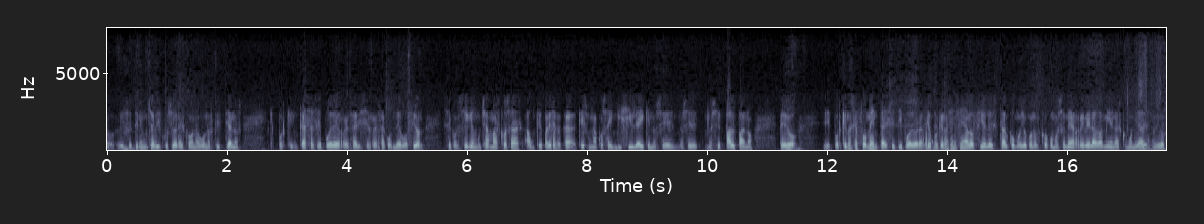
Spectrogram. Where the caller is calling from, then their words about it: Zaragoza, Aragon, Spain; de Zaragoza.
